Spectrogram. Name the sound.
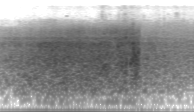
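sea waves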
